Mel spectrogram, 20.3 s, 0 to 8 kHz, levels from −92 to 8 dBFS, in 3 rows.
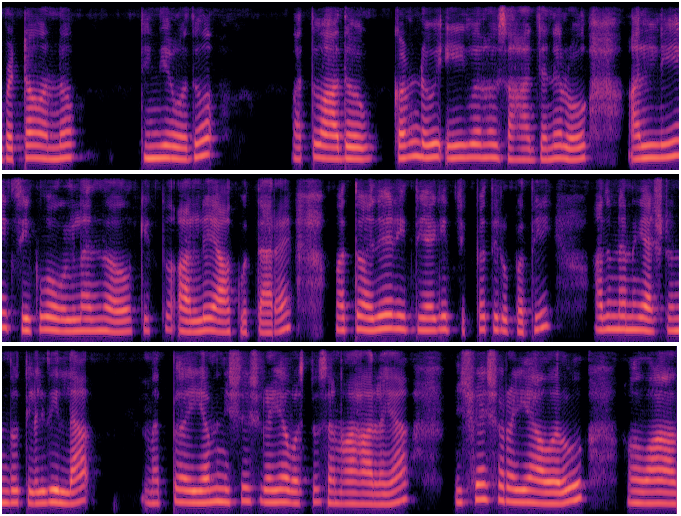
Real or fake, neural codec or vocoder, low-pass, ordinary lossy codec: fake; codec, 24 kHz, 0.9 kbps, WavTokenizer, small release; 7.2 kHz; none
